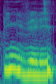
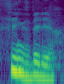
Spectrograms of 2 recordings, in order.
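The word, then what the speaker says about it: Þingvellir: après j'ai enchaîné par pink vélite correction alors en fait ça se prononce things délire hier donc c'est tout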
